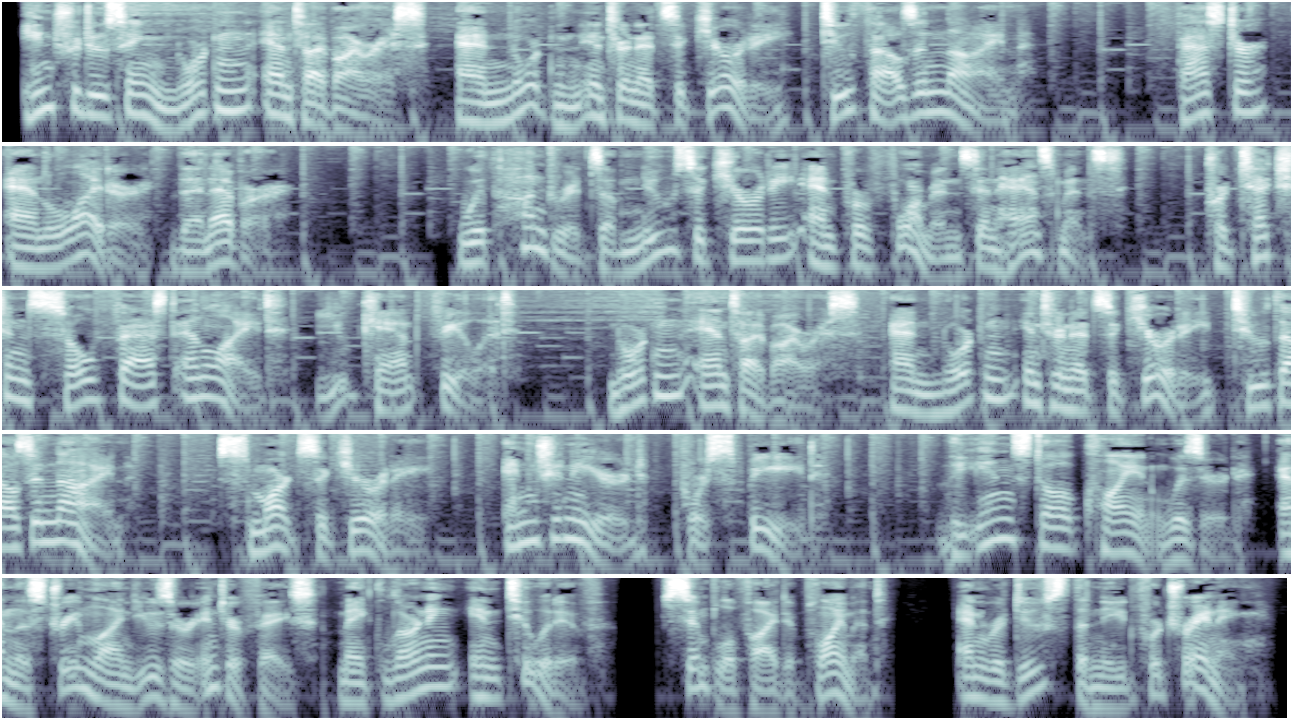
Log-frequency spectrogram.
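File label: narration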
